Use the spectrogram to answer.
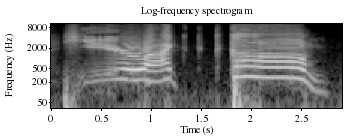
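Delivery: high, loud stretched yell; battle cry. A narrator's reading. Jet diving at full throttle, high stretched yell. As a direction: hold it out like a charge.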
